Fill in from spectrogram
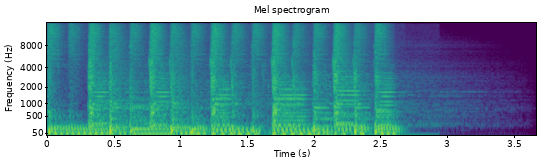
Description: Swinging 60s 5 Full-F#.wav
